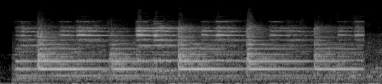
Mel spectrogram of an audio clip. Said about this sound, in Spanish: Toquemos la campana para que la gente se reúna.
